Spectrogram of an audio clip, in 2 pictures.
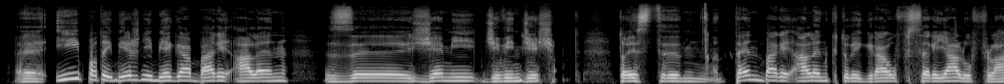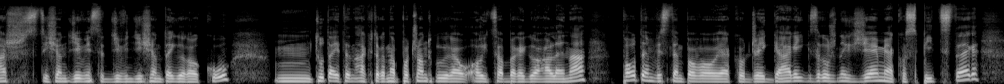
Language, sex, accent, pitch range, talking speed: Polish, male, native, 145-195 Hz, 125 wpm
